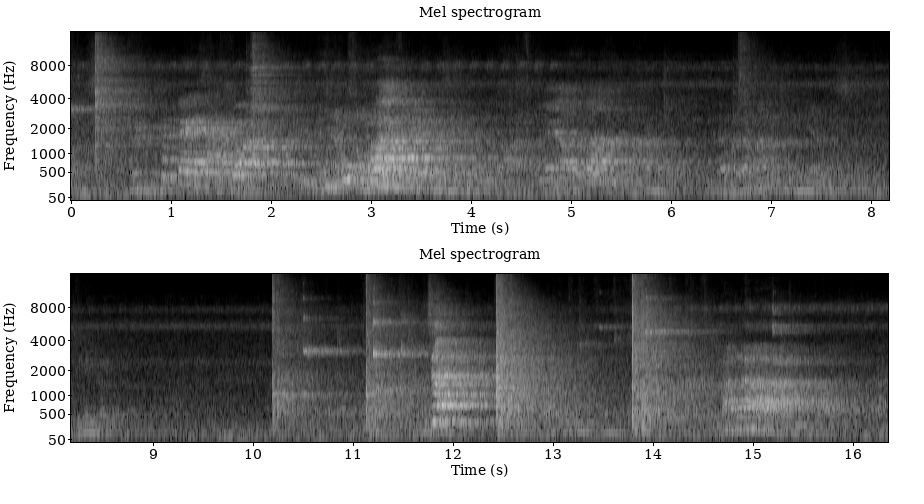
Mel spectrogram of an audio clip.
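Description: Men call out and talk loudly across the court.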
